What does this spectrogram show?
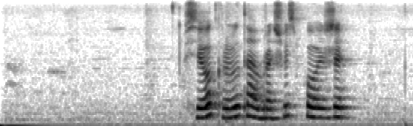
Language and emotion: Russian, positive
